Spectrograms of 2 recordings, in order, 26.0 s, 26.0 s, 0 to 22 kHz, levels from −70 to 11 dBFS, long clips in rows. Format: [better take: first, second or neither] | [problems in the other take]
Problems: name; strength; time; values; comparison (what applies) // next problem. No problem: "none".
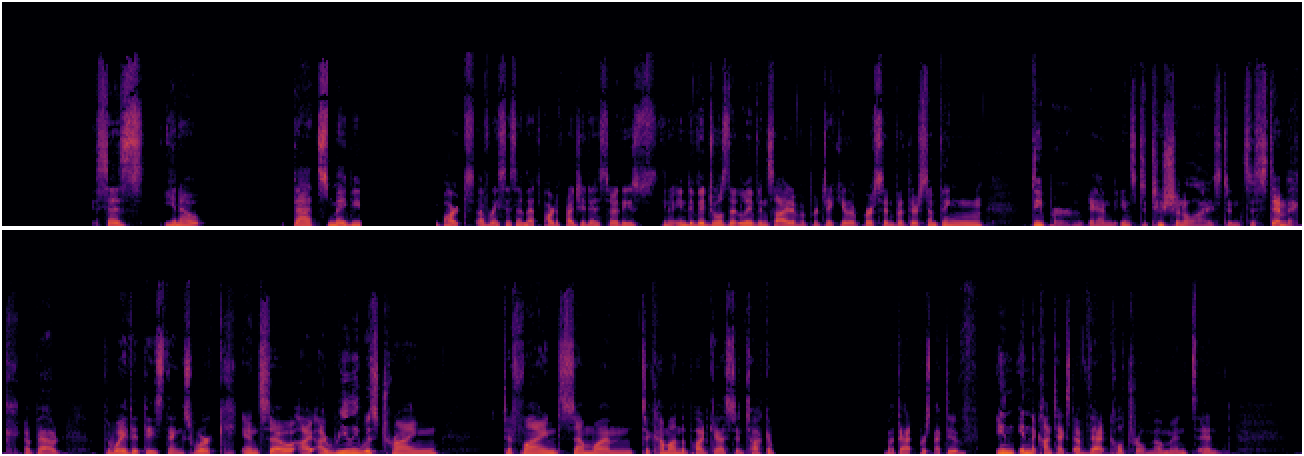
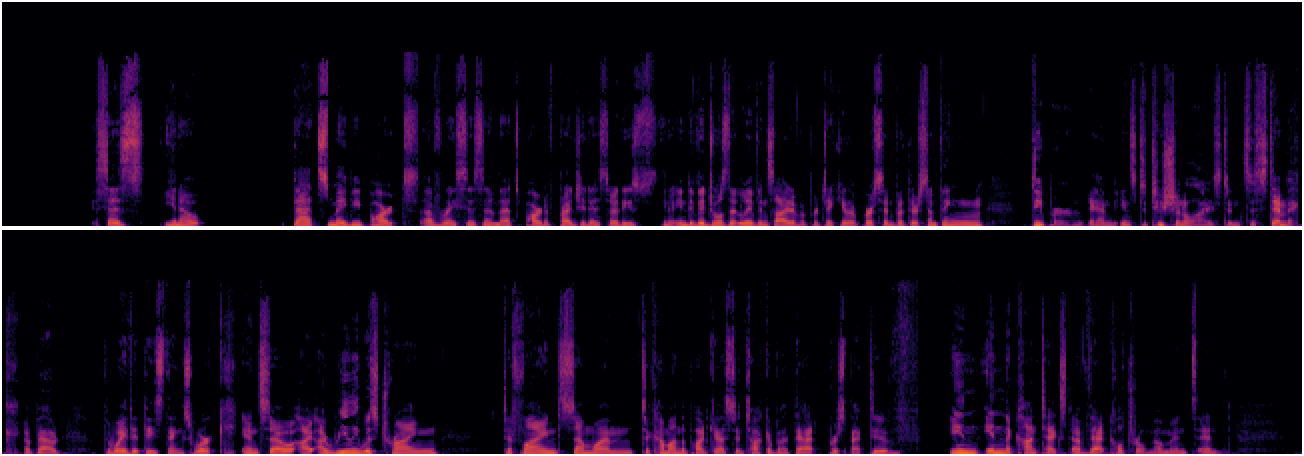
second | audio freezing; at 3.5 s for 1 s and at 21 s for 1 s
